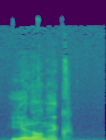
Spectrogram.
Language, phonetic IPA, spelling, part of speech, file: Polish, [jɛˈlɔ̃nɛk], jelonek, noun, Pl-jelonek.ogg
